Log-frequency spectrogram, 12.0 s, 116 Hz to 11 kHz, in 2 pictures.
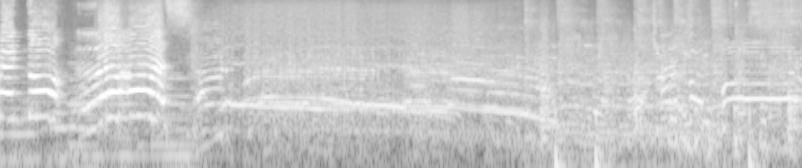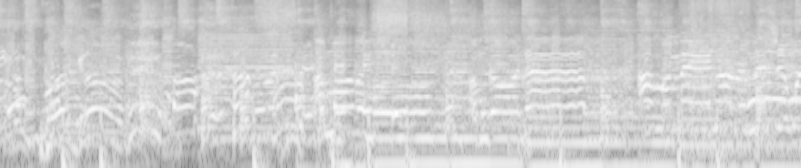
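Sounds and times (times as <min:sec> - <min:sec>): group cheering: 0:00.8 - 0:09.1
long drawn-out shout: 0:01.1 - 0:04.2.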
